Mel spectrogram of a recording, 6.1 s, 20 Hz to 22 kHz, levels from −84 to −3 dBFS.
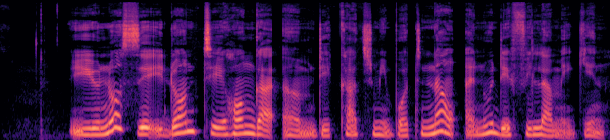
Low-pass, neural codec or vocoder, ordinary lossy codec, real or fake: none; vocoder, 48 kHz, 128 mel bands, Vocos; none; fake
